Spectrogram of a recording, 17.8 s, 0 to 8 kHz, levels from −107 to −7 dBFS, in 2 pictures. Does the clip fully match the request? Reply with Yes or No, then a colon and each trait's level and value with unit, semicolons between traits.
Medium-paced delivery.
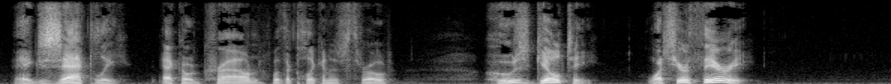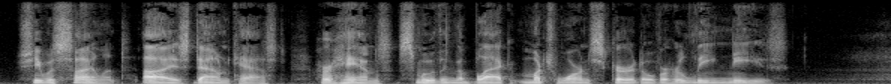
No: slow, 105 wpm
